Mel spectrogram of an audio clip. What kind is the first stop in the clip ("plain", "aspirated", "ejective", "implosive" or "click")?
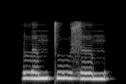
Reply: plain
